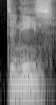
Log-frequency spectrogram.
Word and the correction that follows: Denis Villeneuve: Denise Vin- Denis Villeneuve. – That sounds good.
